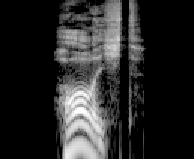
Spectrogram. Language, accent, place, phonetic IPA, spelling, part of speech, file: German, Germany, Berlin, [hɔʁçt], horcht, verb, De-horcht.ogg
- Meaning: inflection of horchen: 1. second-person plural present 2. third-person singular present 3. plural imperative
